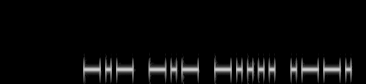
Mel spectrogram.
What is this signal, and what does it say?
Morse code, heard as a keyed tone, about 22 wpm, 700 Hz. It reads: KK6P
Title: USA Call Signs - 4 Characters - 22wpm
